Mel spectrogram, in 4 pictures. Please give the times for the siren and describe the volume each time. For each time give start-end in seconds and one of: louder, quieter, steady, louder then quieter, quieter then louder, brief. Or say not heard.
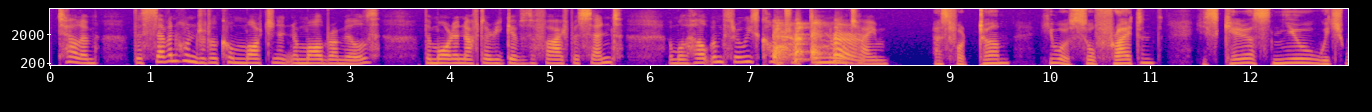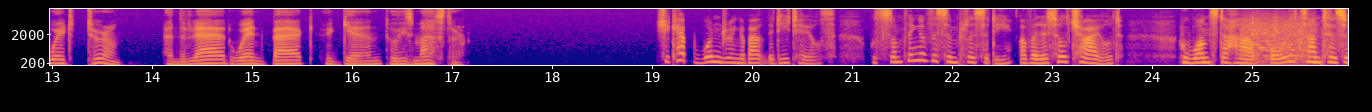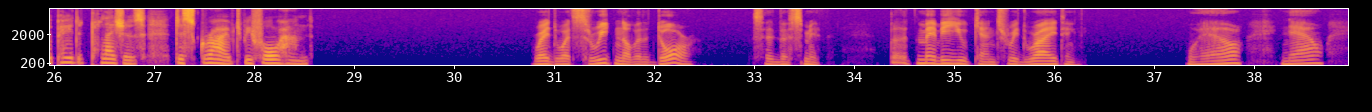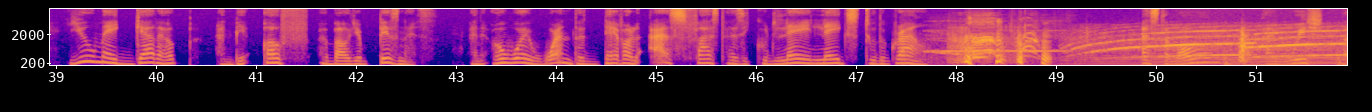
47.6-51.8 louder.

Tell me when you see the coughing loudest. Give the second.
48 s.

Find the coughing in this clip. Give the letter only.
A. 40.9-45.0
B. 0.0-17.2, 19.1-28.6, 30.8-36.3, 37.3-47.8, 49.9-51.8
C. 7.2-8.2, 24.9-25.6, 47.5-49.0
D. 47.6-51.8
C.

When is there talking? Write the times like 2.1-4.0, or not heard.
0.0-17.2, 19.1-28.6, 30.8-36.3, 37.3-47.8, 49.9-51.8.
